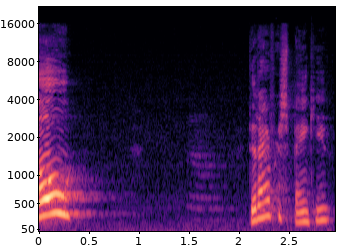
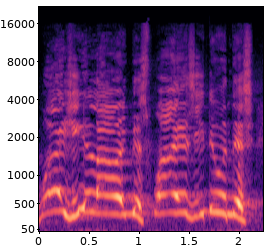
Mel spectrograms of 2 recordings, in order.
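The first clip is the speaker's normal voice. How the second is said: accusing God; 13 semitones higher than usual. Retold or imitated. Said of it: "people are shaking their fist at God".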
